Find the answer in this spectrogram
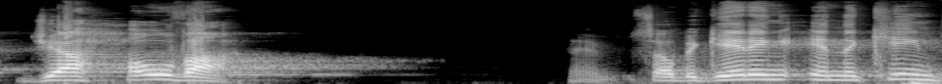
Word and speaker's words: Jehovah: So the translators of the first English Bible placed the vowel sounds of Adonai between the German equivalent consonants of God's name, and those German equivalent are J-H-V-H. And that's how they got the pronunciation of the name as Jehovah.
